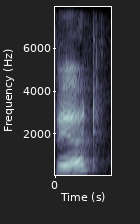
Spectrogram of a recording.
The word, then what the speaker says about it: wyrd: The early poetry reflected pagan beliefs like courage, faith, also written as WYRD, pronounced weird, and the warrior code.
